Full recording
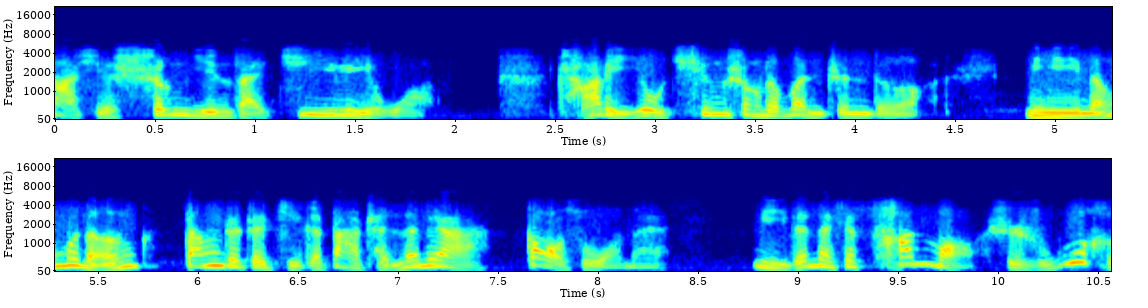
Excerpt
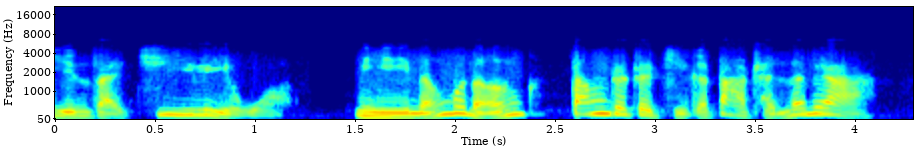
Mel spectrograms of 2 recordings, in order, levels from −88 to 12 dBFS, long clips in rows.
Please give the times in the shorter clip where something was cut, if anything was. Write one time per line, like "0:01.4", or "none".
0:01.5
